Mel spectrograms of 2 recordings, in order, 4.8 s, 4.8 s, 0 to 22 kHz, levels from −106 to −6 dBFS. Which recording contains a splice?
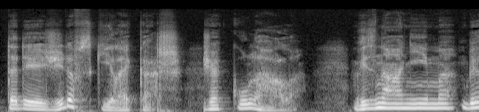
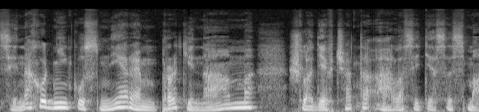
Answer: first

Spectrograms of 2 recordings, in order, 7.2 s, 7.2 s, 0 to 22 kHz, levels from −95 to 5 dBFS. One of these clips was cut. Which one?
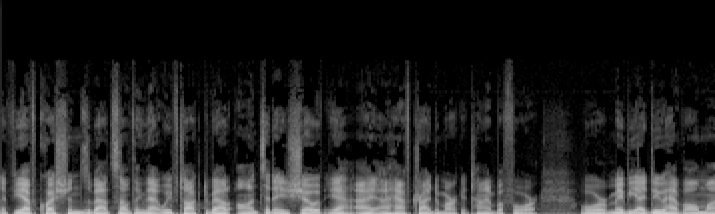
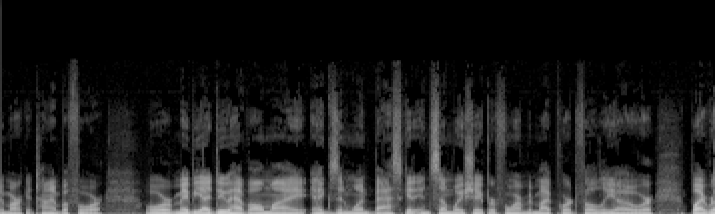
first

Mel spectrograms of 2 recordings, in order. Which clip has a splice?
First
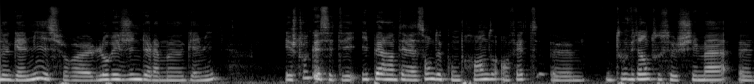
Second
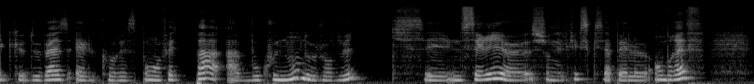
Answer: second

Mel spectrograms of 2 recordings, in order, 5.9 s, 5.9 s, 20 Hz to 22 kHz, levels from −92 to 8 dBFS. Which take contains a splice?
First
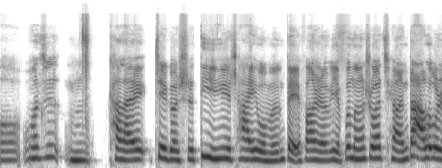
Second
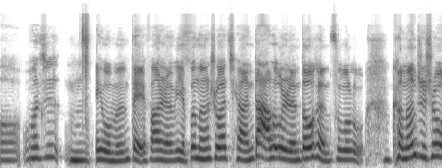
second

